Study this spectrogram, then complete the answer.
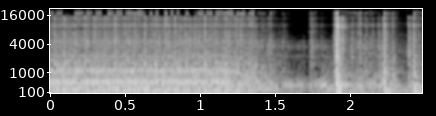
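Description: A sewing machine stitches a quilt block in a fast, steady close whir for just over a second, then stops, followed by a few light clicks and taps.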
